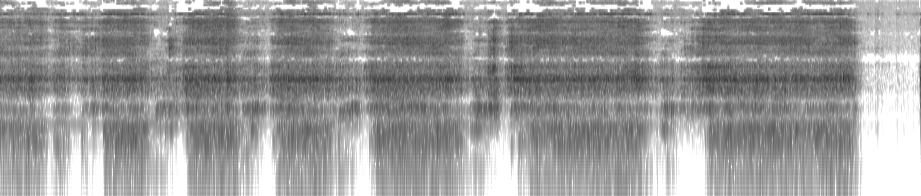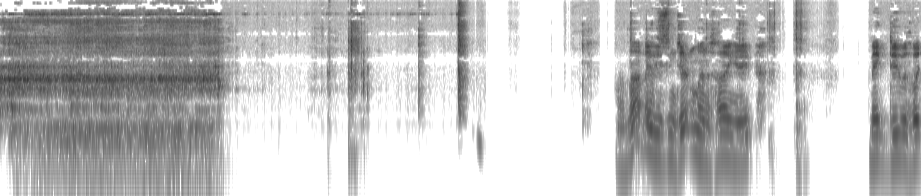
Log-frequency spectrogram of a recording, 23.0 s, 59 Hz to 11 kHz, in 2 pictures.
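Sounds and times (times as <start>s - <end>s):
file grinding on spinning nut: 0.0s - 10.8s, 11.5s - 14.5s.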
